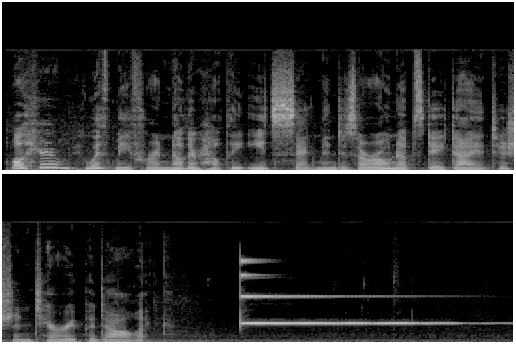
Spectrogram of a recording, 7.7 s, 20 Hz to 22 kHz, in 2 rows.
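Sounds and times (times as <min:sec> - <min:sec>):
speech: 0:00.1 - 0:05.1
meditation bell ringing: 0:05.6 - 0:07.6.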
